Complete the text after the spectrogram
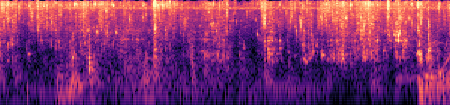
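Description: Water splashes from a hose onto a puppy.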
